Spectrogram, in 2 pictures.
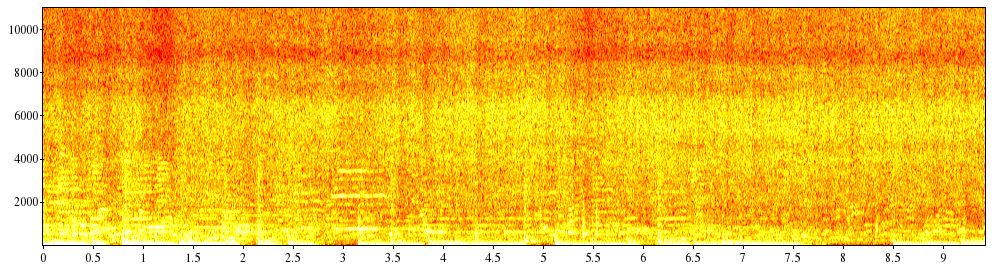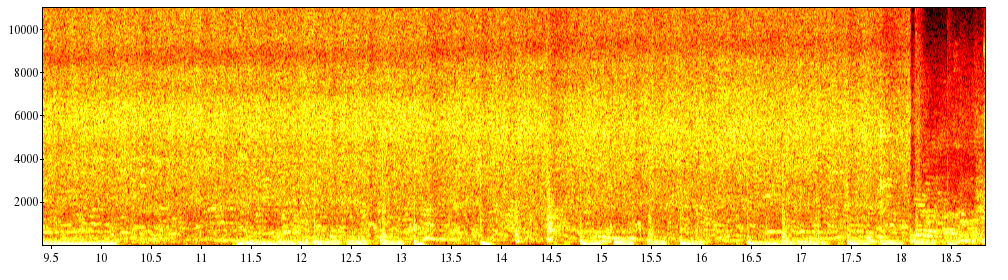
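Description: Red miso sauce sizzling on a hot iron teppan plate under a pork cutlet, a steady hiss heard alongside background music with a rhythmic bass line.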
